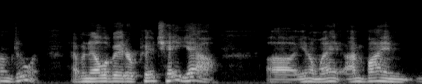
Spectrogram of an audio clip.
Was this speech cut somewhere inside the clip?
no; 0 cuts

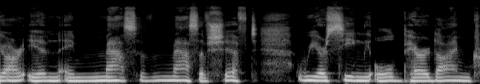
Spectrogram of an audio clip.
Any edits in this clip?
yes; 1 cut; at 2.9 s

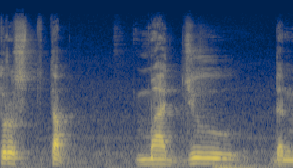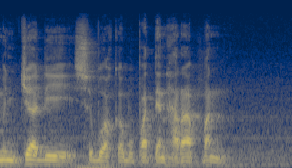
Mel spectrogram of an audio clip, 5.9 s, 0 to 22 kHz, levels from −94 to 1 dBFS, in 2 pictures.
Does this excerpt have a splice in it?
no; 0 cuts

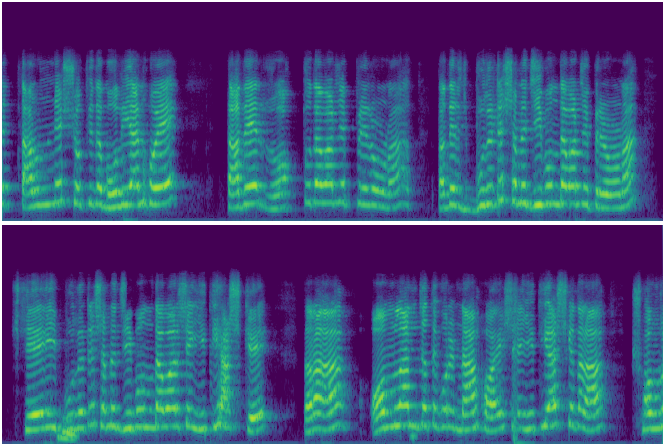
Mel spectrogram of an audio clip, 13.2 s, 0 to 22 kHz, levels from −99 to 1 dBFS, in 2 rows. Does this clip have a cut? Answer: yes; 1 cut; at 10.2 s

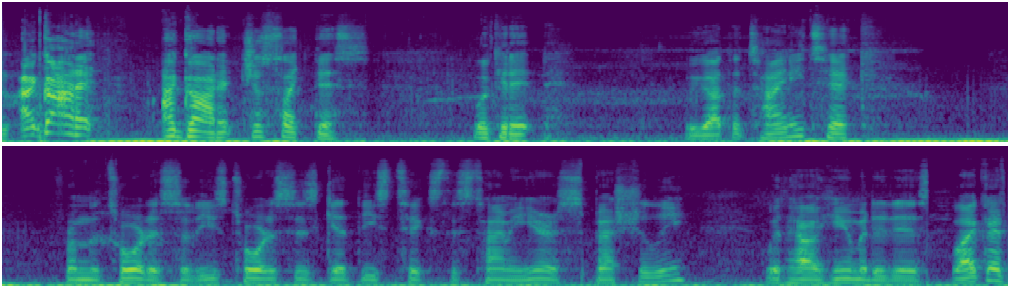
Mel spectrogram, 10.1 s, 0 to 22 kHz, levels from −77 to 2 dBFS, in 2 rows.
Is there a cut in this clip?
no; 0 cuts

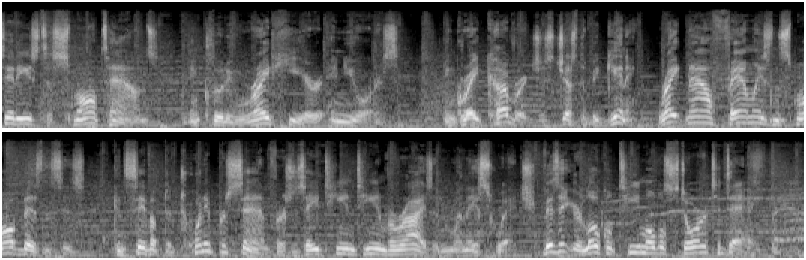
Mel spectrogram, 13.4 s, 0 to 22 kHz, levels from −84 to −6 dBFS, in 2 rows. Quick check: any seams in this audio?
no; 0 cuts

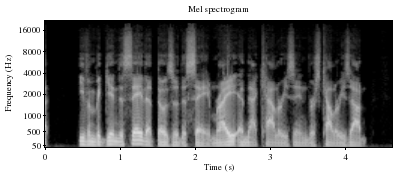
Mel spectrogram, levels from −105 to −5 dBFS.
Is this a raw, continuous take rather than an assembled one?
yes; 0 cuts

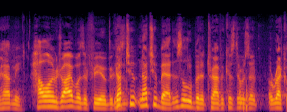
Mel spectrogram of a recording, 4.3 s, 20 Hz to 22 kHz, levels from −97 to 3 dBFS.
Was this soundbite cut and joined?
yes; 1 cut; at 2.8 s

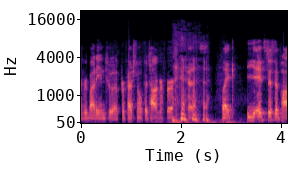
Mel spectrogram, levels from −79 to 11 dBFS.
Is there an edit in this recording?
no; 0 cuts

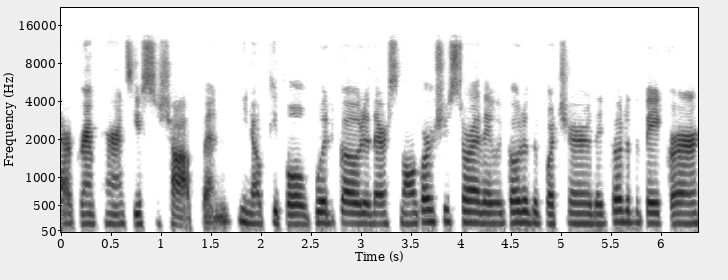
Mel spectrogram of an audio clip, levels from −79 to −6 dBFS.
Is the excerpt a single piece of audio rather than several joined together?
yes; 0 cuts

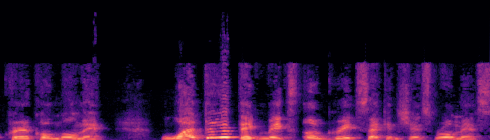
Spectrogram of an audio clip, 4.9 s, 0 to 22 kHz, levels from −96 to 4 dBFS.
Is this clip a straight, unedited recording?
yes; 0 cuts

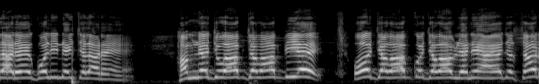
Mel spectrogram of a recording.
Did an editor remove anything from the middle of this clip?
no; 0 cuts

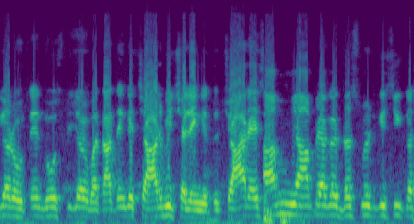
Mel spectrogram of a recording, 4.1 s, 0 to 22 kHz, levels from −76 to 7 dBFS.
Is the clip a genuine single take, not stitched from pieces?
no; 1 cut; at 2.6 s

